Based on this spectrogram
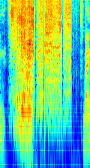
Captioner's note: rapid inflation noises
